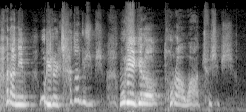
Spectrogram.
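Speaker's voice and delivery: imploring, earnest pleading tone. Retelling a prayer to God: imitating a pleading prayer. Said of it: "하나님에게 애원합니다".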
